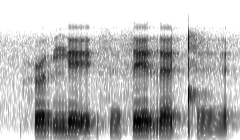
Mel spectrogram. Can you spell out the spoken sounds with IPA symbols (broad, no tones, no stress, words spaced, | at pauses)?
hə˞rŋe | sɛ̤se rɛǃʰɛ̤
